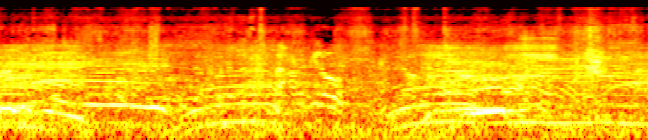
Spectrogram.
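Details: Several feeder cattle at the Plaosan cattle market in Magetan give overlapping short moos that rise and fall, forming a busy chorus mixed with people talking.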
